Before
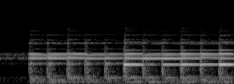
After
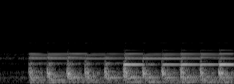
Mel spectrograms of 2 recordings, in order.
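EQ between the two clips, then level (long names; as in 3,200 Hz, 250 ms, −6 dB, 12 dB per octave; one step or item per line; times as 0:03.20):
low-pass with resonance 520 Hz, resonance Q 4.9
+4.0 dB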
